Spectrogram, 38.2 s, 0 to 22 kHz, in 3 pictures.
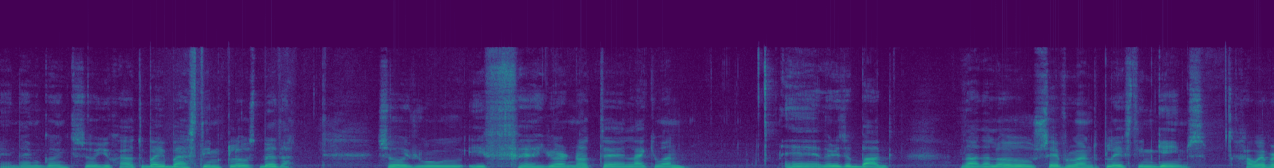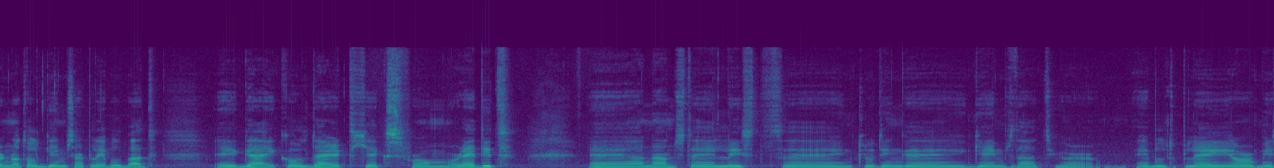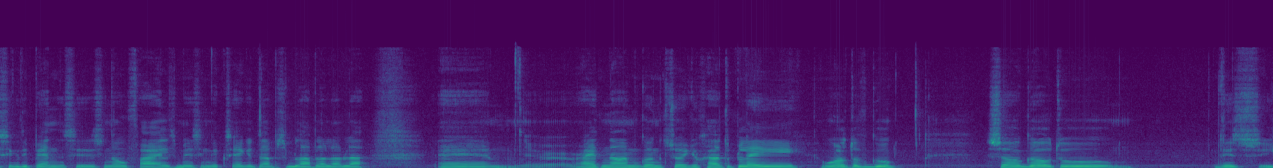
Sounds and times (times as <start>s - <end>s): Speech: 0.0s - 3.0s, 3.8s - 7.0s, 7.6s - 9.0s, 9.6s - 18.0s, 18.6s - 29.2s, 29.8s - 34.7s, 35.4s - 36.9s, 37.6s - 38.2s.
